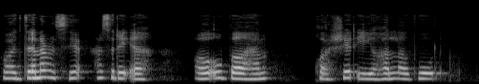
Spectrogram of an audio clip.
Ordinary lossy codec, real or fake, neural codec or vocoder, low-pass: none; fake; codec, 24 kHz, 0.9 kbps, WavTokenizer, medium speech release version 2; 10.8 kHz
